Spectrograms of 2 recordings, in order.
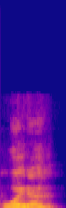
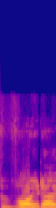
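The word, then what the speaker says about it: Woida: Is it Woyda, W O I D A, correct? It's pronounced Voyda, Your Honor.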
